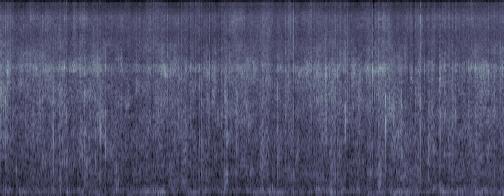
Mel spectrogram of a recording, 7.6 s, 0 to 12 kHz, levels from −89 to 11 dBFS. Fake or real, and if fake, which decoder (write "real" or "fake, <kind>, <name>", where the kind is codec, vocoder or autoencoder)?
fake, codec, SNAC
